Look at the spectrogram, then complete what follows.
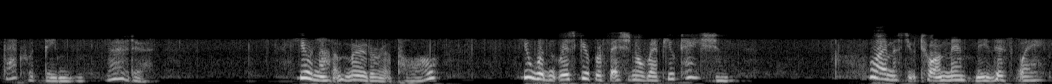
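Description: A woman's voice: mid-range voice, lively intonation, a little slow, pauses often, breathy edge. An actress playing an anxious young wife pleading for her husband in a 1940s radio drama, earnest in her manner. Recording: tinny old radio broadcast.

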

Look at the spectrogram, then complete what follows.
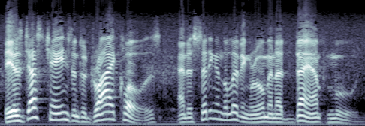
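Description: A man's voice: medium pitch, big pitch swings, normal speed, a little hiss or hum. A man reading scripted narration as a 1950s radio announcer, formal and polished. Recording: dull old radio recording with music.

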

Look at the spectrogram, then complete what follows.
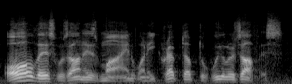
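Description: A low-pitched American detective played by a male actor, shrewd and sure of himself, with lively swings of intonation. He lays things out deliberately and wryly in classic 1940s radio drama style. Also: natural voice. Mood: confident explaining. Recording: vintage 1940s radio recording.

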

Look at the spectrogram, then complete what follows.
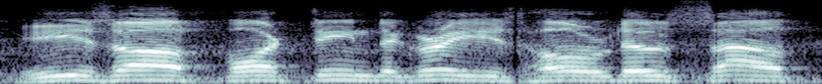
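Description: A man's voice: fairly high pitch, fairly even intonation, slow, bright, forceful tone. A man acting a dutiful junior ship's officer in a 1950s radio drama, reporting deferentially. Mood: dutiful, concerned. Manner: deferential, crisp naval reporting. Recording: muffled, noisy old radio recording.

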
